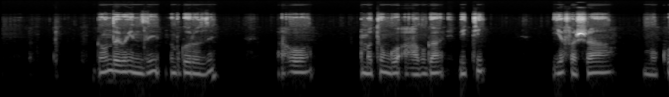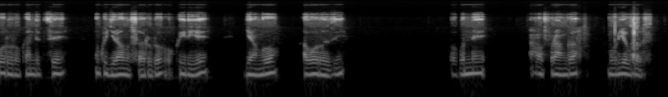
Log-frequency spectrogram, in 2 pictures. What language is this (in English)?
Kinyarwanda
